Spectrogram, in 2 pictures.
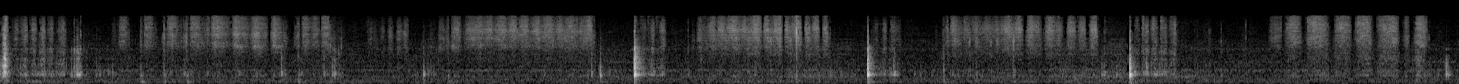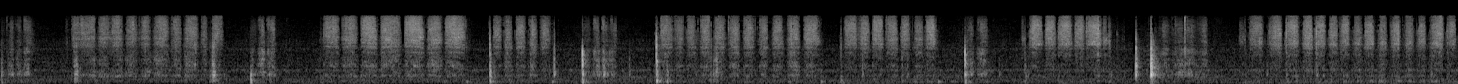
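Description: A foam ink blending tool is scrubbed against the edges of a paper journal page to apply black ink. The scratchy rubbing comes in repeated runs of a second or two with short pauses between them, and a few light taps in between.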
